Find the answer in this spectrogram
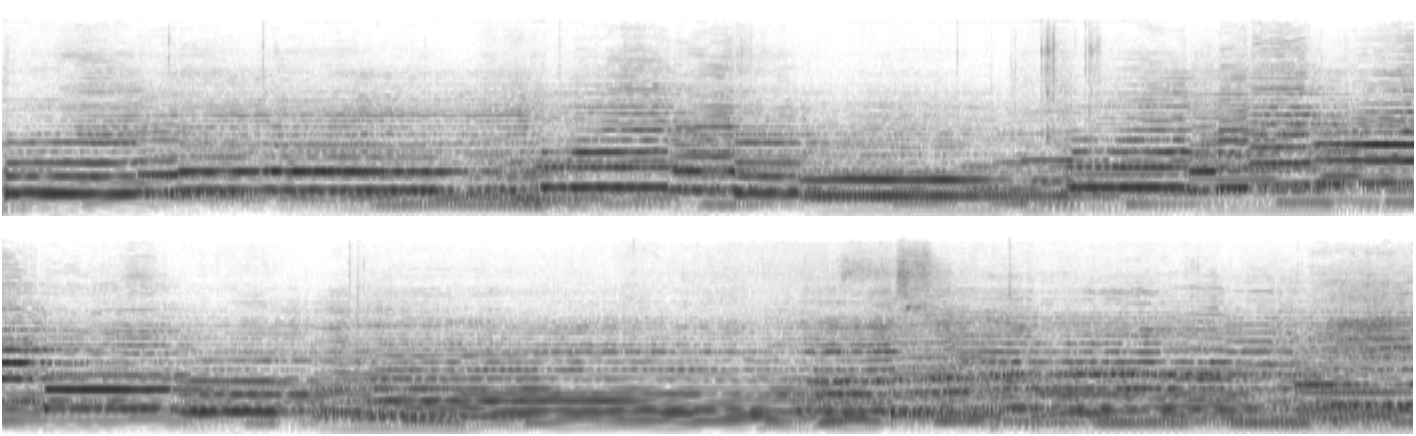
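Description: Saxophone playing a slow hymn melody in long held notes over sustained chords from accompanying instruments.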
